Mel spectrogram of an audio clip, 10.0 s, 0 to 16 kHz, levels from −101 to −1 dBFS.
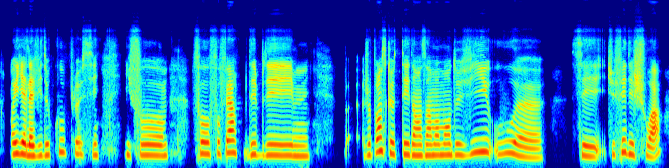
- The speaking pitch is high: Yes, high, 205 Hz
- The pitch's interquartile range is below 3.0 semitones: Yes, narrow, 2.4 semitones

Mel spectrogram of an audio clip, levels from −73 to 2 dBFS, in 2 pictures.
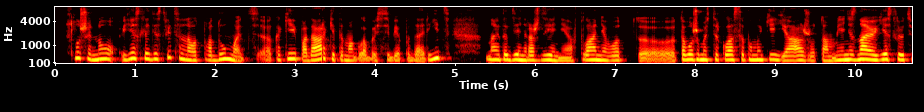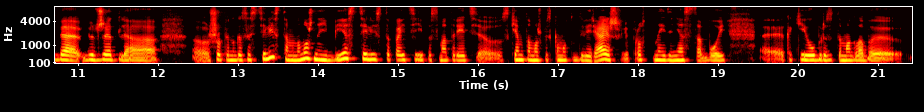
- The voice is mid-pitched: No, high, 210 Hz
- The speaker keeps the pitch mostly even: Yes, narrow, 2.2 semitones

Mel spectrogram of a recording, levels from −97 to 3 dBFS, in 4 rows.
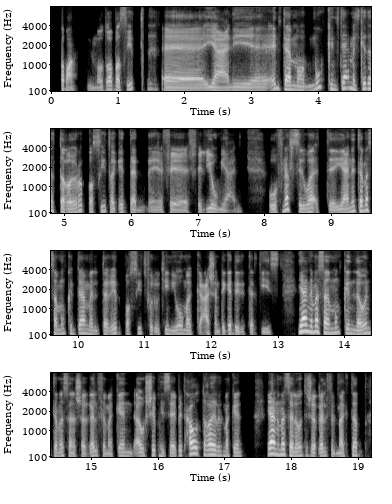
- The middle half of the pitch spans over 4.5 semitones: Yes, wide, 5.6 semitones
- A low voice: Yes, low, 130 Hz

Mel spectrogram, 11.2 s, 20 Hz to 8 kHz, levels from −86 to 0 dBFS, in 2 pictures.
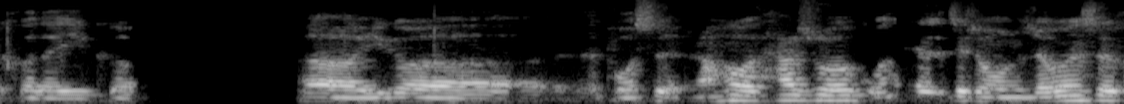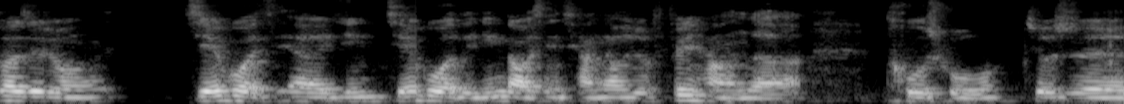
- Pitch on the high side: No, low, 120 Hz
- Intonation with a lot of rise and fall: No, average, 3.4 semitones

